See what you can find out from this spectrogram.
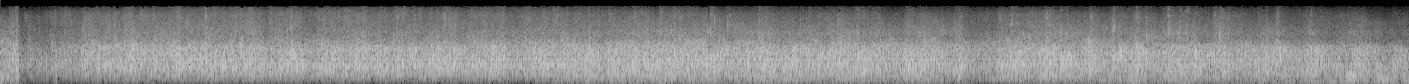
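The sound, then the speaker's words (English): Audience applause welcomes a speaker at the LSE, dense and steady clapping that swells quickly and holds at an even level for about ten seconds with no talking. “please join me in giving Neil Ferguson a warm LSE welcome.”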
